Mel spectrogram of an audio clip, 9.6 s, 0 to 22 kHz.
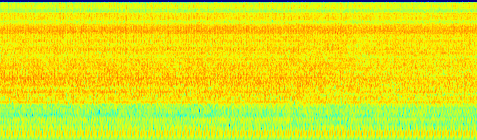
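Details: Briggs & Stratton Storm Responder generator after cleaning a dirty carb, running on a test tank under a 3000 W load: steady drone at constant pitch with no misses, hunting or surging; normal running under load.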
